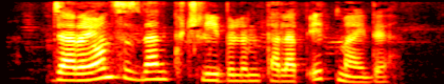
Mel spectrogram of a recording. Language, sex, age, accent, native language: Uzbek, female, 25-34, Qashqadaryo, Uzbek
